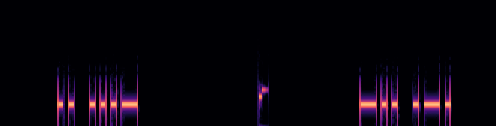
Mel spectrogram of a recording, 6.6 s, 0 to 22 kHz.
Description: Morse code, heard as a keyed tone, about 17 wpm, 700 Hz. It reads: IV DR
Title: Top Two Letter Combinations in Words 17wpm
